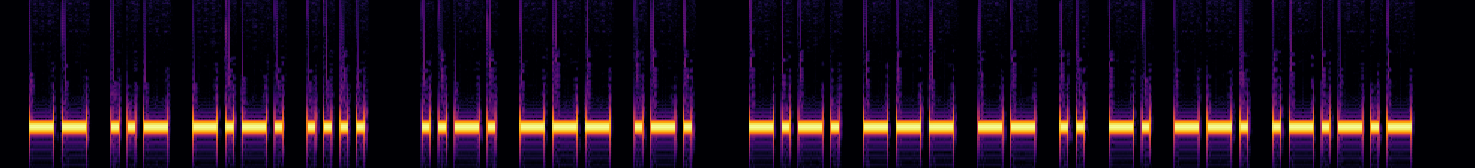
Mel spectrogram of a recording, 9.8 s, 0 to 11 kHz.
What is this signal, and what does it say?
Morse code, heard as a keyed tone, about 22 wpm, 700 Hz. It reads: MUCH FOR COMING.
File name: practice / 22wpm / Sentences with 4-Word Phrases - 22wpm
